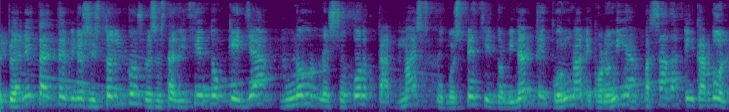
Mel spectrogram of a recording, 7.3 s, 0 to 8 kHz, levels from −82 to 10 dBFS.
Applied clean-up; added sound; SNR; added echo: neural mask model DeepFilterNet 3.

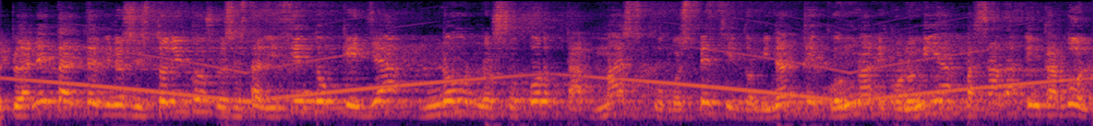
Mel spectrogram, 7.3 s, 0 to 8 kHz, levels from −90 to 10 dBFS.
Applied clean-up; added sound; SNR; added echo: none; Siren; 10 dB; reverberation time 2.4 s.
